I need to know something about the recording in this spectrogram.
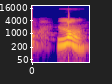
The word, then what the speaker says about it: long: جي ما كنتقاش آخر الكلمة كنقولو long.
